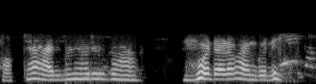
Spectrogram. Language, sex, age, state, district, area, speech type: Odia, female, 60+, Odisha, Jharsuguda, rural, conversation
